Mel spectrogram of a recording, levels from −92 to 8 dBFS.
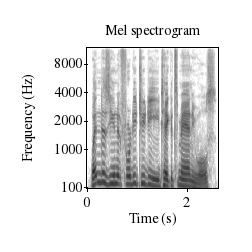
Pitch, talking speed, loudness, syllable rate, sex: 160 Hz, 205 wpm, -18 LUFS, 4.8 syllables/s, male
